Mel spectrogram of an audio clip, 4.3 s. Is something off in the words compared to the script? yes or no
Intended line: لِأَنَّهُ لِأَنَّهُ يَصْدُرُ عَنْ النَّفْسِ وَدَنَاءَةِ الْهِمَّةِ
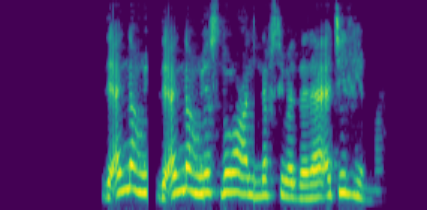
no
